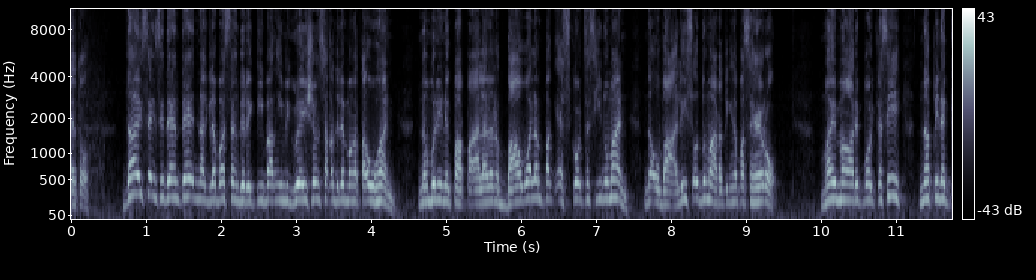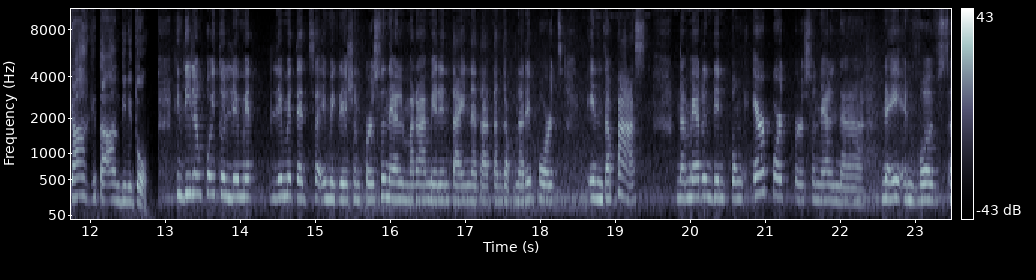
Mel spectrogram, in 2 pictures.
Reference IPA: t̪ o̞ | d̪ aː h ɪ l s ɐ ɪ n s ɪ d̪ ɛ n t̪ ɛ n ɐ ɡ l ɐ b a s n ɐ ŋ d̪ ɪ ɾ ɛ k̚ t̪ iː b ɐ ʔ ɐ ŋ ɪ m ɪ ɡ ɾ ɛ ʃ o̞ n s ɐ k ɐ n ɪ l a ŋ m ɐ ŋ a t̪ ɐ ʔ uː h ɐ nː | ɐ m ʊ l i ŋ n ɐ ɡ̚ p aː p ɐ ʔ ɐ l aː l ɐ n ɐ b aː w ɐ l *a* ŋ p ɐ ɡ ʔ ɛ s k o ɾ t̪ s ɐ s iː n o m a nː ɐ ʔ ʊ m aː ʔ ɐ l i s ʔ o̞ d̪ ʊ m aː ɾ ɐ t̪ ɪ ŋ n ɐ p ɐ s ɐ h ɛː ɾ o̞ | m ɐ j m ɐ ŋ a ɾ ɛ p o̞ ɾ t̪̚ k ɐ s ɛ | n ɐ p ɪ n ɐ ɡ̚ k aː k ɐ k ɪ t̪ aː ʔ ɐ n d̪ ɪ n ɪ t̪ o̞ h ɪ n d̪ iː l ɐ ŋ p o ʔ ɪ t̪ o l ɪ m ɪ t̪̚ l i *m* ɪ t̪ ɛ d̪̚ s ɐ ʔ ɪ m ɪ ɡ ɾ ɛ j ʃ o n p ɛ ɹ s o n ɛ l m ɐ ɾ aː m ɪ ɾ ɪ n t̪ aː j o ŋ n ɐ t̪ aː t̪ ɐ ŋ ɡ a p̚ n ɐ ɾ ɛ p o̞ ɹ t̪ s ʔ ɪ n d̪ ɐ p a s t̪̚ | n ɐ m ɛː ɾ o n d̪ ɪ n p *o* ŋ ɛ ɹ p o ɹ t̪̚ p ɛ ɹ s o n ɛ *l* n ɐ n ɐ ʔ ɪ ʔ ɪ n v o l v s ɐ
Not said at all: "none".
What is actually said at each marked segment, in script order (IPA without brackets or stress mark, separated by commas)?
ɐ, m, o, l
